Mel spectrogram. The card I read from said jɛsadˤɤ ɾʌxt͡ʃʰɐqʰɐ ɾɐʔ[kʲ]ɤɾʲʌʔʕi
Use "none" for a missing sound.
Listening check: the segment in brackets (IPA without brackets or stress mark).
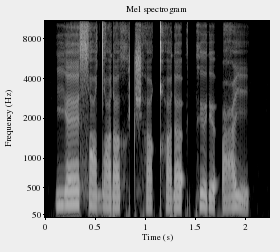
kʲ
